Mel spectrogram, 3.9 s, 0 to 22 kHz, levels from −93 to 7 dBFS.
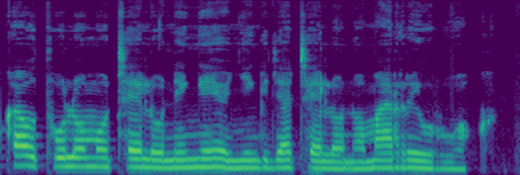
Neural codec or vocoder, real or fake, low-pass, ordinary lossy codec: vocoder, 44.1 kHz, 128 mel bands every 256 samples, BigVGAN v2; fake; none; none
